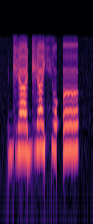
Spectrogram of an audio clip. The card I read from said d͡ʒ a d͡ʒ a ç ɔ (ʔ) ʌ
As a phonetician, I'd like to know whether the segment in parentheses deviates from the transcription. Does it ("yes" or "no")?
no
